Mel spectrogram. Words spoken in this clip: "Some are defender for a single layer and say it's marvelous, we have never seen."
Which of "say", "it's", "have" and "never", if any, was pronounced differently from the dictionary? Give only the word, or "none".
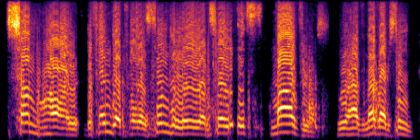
none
